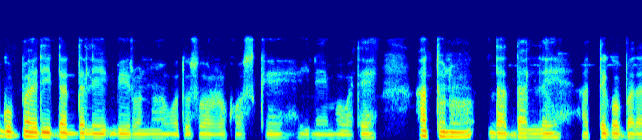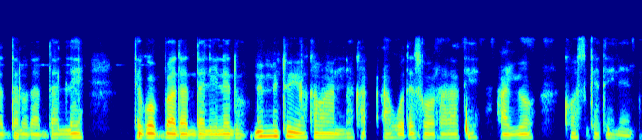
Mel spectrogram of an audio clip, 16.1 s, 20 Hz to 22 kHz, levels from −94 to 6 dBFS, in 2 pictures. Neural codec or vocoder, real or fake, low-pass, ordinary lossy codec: none; real; 7.2 kHz; Opus, 16 kbps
